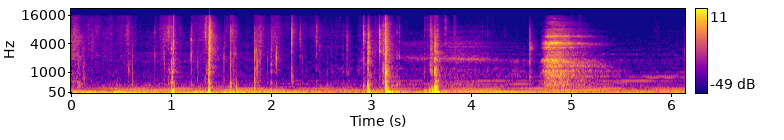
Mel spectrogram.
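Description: Tarot cards being shuffled and handled: a string of sharp clicks and snaps, with a brushing swish a little before the end, over a steady low hum.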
